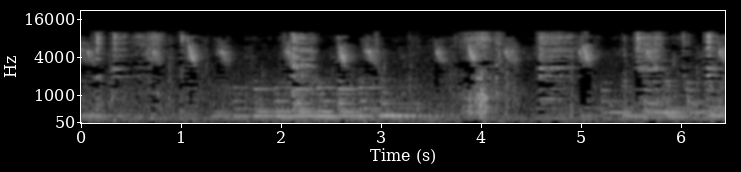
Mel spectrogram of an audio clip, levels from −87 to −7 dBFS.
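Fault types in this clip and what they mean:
WMA compression: likely a low-bitrate WMA encode, fitting roughly 32 kbps, discarding weak detail, so the sound rings and washes with breathing hiss and nothing above 10.1 kHz.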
